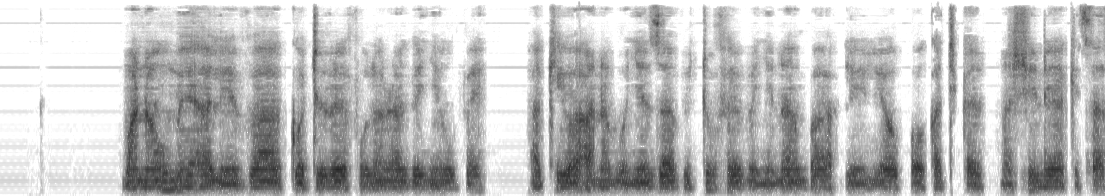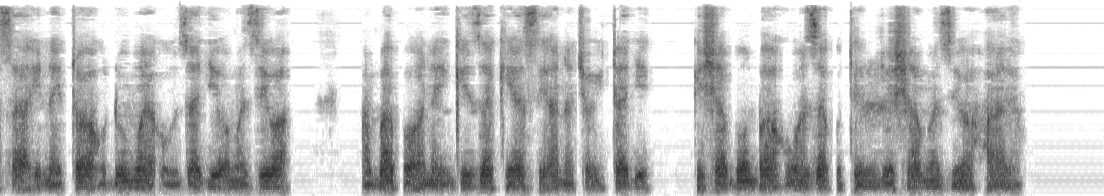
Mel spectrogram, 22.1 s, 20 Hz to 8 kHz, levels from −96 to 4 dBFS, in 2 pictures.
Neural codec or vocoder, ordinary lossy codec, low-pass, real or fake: vocoder, 22.05 kHz, 80 mel bands, HiFi-GAN; AAC, 32 kbps; 7.2 kHz; fake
